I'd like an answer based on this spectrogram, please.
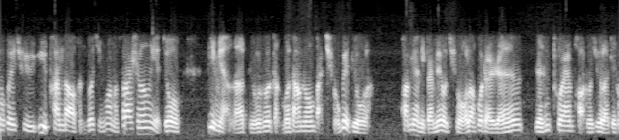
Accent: China; 其次就是作为一个中国人，很少有人说从小到大没有接触过乒乓球的

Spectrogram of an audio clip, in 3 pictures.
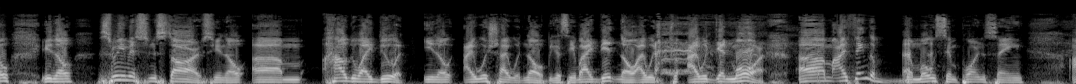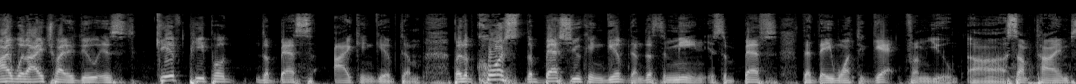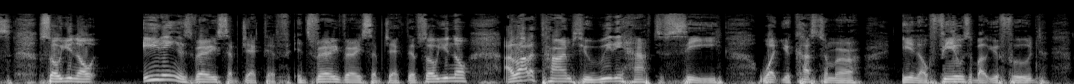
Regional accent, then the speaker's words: Toronto, Ontario, Canada; moved away; also born or lived in London / Hong Kong; I was born in London, mm-hmm. and as an infant I came back to Hong Kong, and in the mid-60s we immigrated all to Canada. So I was brought up in Toronto.

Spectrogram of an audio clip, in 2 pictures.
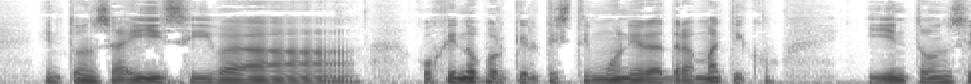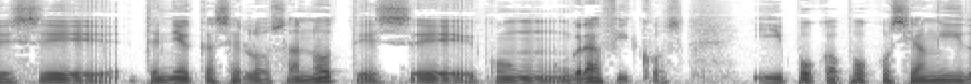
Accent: Ayacucho, Peru; Yo soy de la zona de Fajardo.

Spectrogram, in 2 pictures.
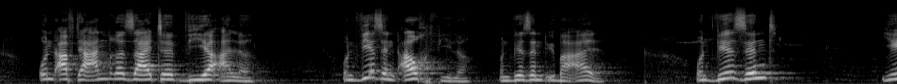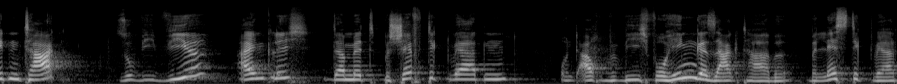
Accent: North Rhine-Westphalia, Germany; ich komme aus Nordrhein-Westfalen, Schlusspunkt aus, ob es dir passt oder nicht.

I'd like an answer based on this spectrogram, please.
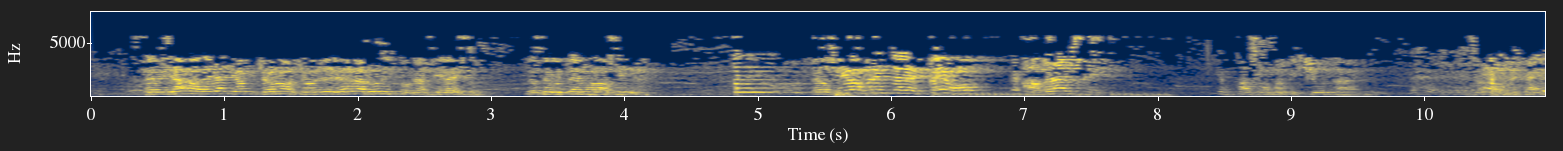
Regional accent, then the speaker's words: Mexico; Pero estatua de ídolo, como mexicano ninguno.

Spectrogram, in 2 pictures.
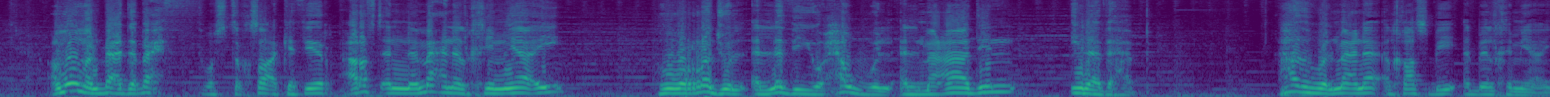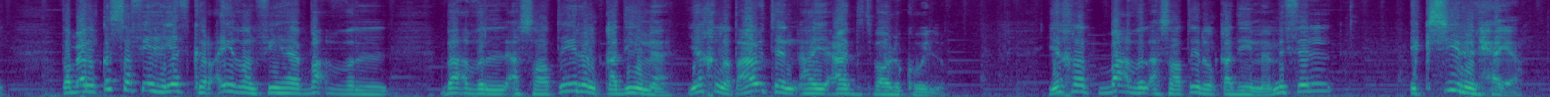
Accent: Bahrain; مثل الغواصين عندنا في البحرين كانوا يغوصون إلى أعماق البحار

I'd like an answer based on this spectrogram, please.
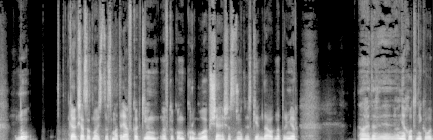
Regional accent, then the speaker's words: Kamen-na-Obi, Altai Krai, Russia; born there; я родился на Алтайском крае, я родился в городе Камень-на-Оби, это между Новосибирском и Барнаулом. И некоторые из моих родных переехали в Горно-Алтайск, например, и живут там. Ну, у меня там еще осталась родня.

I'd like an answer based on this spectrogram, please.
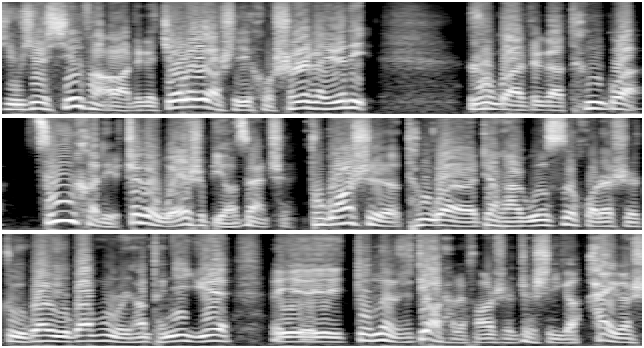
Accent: China; 我们中国人就是大多数老百姓走背都比较穷吧，因为以前生活条件落后嘛

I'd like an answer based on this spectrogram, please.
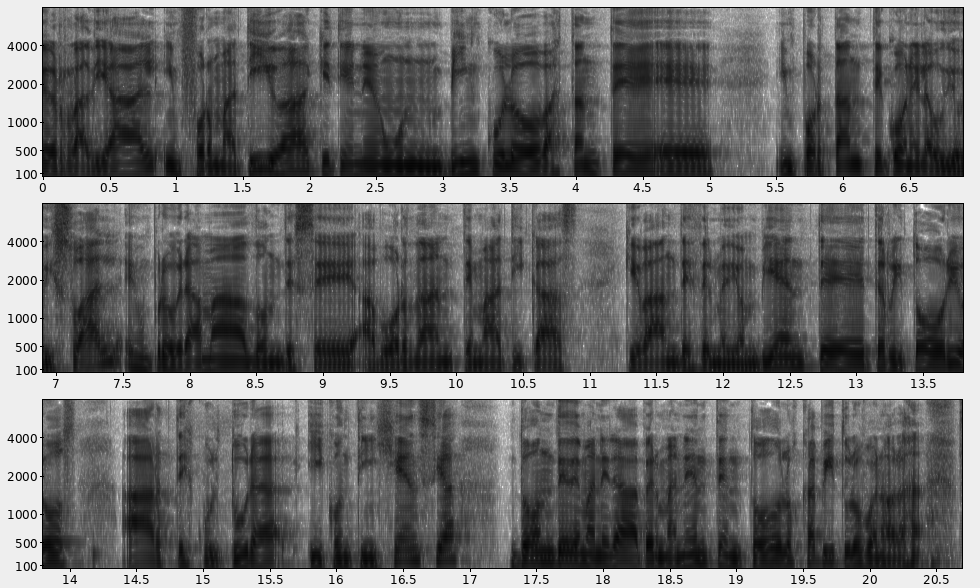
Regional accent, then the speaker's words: Araucanía, Chile; soy comunicador, periodista, provengo de Chile, del sur del territorio, particularmente lo que hoy es denominada la región de la Araucanía, pero bajo la mirada del pueblo nación mapuche es el territorio mapuche

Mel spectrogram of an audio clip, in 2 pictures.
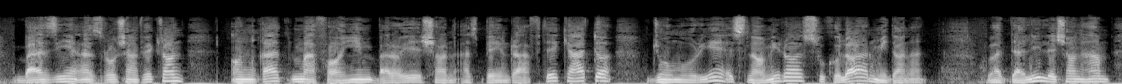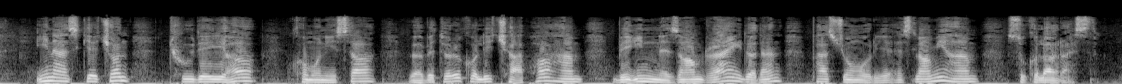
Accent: Iran; شخصا به عنوان یک ایرانی بسیار هم خوشحال هستم

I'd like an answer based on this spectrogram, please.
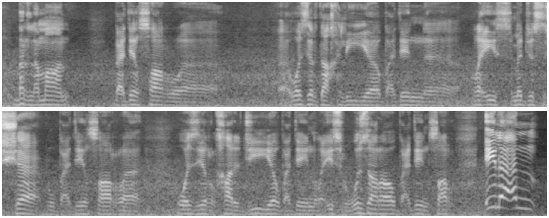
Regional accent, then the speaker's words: Kuwait; ما فيها النظام هذا عندنا في الكويت في 52 على الصد

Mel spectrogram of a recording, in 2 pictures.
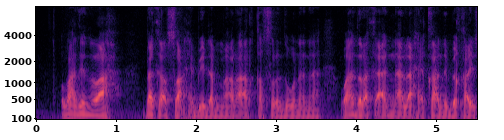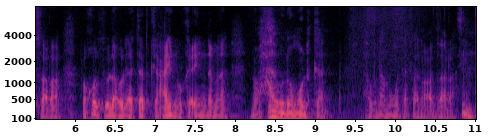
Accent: Upper Egypt, Egypt; حصلت عندنا في الصعيد. في قريه جنبنا

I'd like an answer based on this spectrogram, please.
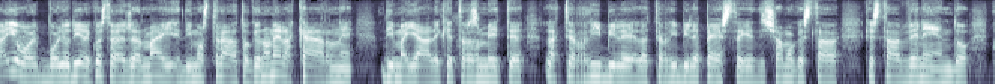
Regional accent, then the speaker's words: Forlì, Emilia-Romagna, Italy; andiamo nella mia terra, addirittura andiamo a Forlì

